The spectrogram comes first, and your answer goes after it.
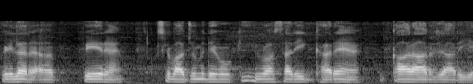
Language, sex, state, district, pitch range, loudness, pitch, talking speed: Hindi, male, Madhya Pradesh, Katni, 115-125 Hz, -17 LUFS, 120 Hz, 240 wpm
